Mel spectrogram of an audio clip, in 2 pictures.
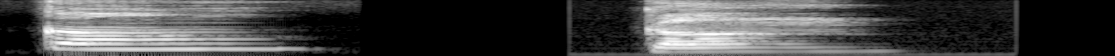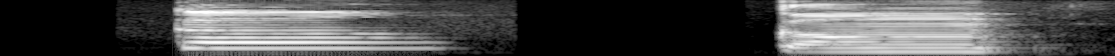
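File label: "geng1", Mandarin Chinese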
